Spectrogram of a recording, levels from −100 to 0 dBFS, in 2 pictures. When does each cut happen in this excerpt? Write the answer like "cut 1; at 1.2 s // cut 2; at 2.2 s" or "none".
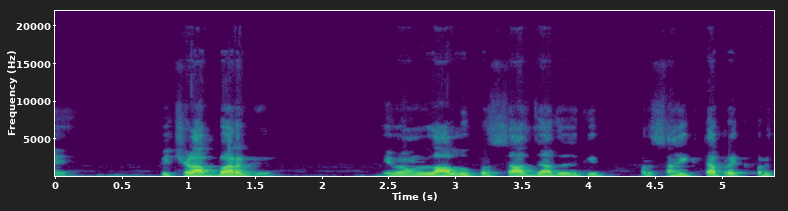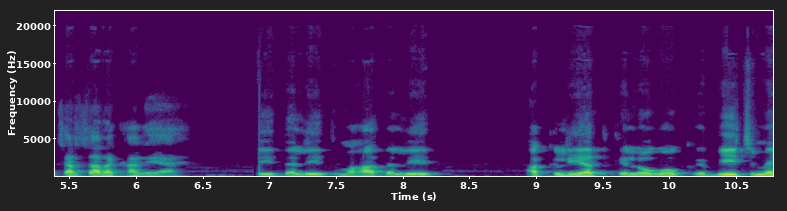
cut 1; at 6.8 s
